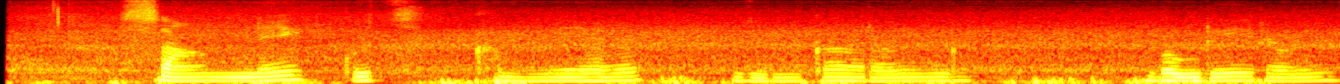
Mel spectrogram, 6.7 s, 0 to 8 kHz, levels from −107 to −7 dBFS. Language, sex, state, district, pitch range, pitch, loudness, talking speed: Hindi, male, Chhattisgarh, Raipur, 125-135 Hz, 130 Hz, -22 LUFS, 80 wpm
